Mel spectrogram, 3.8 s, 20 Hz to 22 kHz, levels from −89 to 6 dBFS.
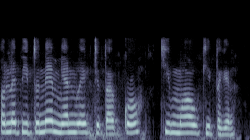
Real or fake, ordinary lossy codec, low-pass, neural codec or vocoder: fake; none; 7.2 kHz; codec, 16 kHz, 4.8 kbps, FACodec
